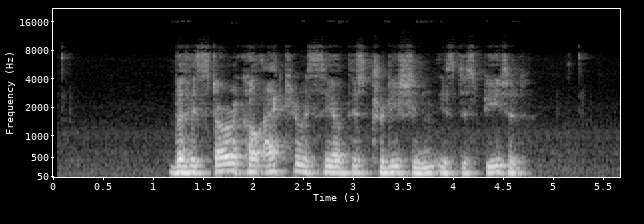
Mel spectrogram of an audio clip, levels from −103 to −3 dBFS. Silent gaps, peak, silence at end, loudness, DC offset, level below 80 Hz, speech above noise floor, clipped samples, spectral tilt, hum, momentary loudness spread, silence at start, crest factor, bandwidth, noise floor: none; -6 dBFS; 0.95 s; -21 LUFS; under 0.1%; -54 dBFS; 42 dB; under 0.1%; -8 dB/octave; none; 8 LU; 1.15 s; 16 dB; 7.8 kHz; -62 dBFS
